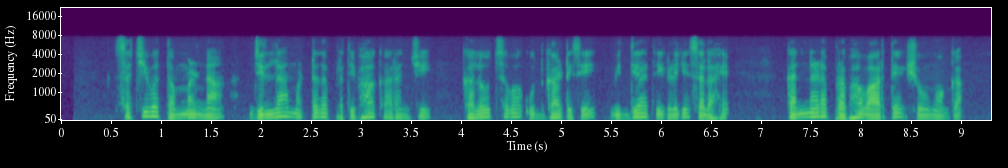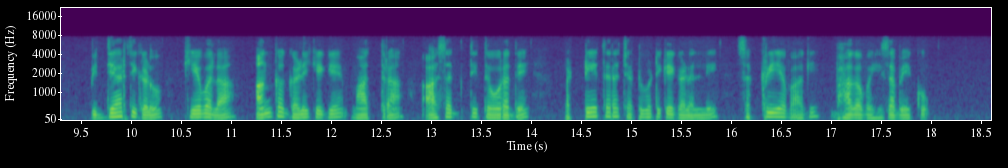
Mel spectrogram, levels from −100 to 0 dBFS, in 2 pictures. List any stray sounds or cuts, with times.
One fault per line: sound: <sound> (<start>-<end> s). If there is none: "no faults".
no faults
